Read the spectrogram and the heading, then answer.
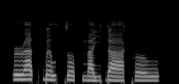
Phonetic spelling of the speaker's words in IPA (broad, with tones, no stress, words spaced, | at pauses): ɹa˦˥t̚ɓə˧˥w t̪o˨˩p̚ma˨˩˨jɗaː˨˩ ko˧w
